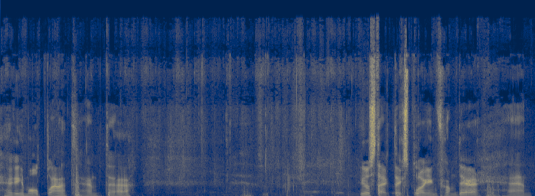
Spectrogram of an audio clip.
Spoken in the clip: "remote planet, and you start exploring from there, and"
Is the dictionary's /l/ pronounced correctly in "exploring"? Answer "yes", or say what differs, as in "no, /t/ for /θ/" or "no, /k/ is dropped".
yes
